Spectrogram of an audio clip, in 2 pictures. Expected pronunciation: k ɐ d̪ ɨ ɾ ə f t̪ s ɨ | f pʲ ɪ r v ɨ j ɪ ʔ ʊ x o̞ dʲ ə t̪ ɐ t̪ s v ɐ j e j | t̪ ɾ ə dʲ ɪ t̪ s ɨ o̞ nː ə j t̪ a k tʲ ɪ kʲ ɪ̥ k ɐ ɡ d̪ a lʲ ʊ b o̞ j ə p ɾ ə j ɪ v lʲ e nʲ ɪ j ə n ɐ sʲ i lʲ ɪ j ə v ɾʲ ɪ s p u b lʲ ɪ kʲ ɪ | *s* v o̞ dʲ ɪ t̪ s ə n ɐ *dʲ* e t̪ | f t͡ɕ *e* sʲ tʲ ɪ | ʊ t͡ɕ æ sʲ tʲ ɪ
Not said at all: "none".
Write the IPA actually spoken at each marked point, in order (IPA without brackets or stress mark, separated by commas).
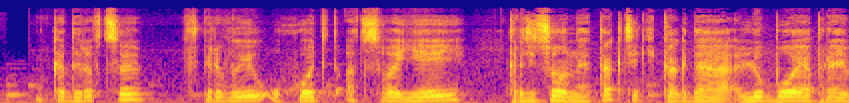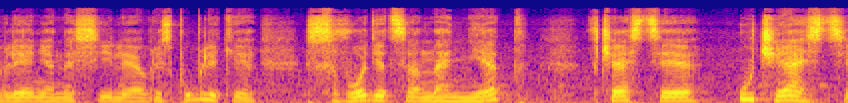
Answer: s, nʲ, æ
